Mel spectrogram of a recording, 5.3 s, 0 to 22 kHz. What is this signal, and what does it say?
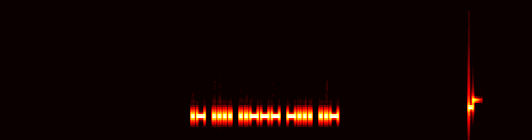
Morse code, heard as a keyed tone, about 40 wpm, 700 Hz. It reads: AH2BU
